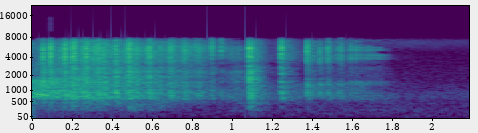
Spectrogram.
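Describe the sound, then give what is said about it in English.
Eight dice, rolled for a perception check, rattle and clatter across a hard surface, a dense run of quick clicks with a few sharper knocks near the end before settling into silence. Fairly loud. “I know, I keep making you roll the dice. Okay, 8 dice again.”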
